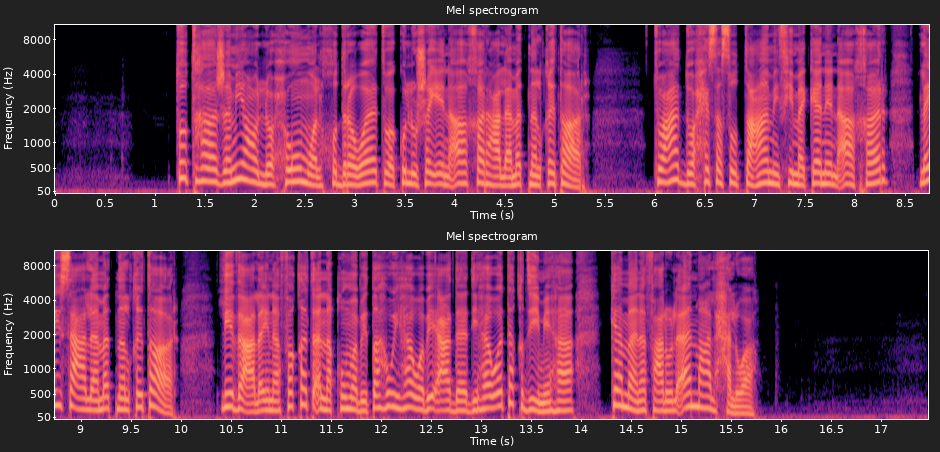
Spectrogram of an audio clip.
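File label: arabic female narration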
